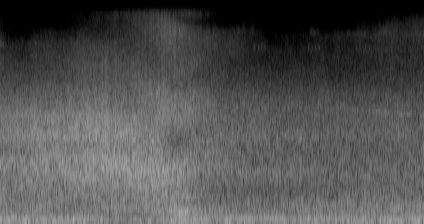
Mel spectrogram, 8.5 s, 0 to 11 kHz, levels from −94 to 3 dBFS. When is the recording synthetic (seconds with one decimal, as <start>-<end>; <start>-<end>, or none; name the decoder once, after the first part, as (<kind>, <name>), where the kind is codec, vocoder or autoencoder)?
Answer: 0.0-0.4 (vocoder, Vocos); 1.0-3.0; 7.3-8.5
